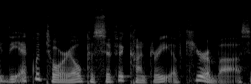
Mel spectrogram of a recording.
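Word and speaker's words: Kiribati: Even more oddly, the equatorial Pacific country of Kiraabas, it's spelled like Kiraabati, but it is pronounced Kiraabas, because its islands are spread over such a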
